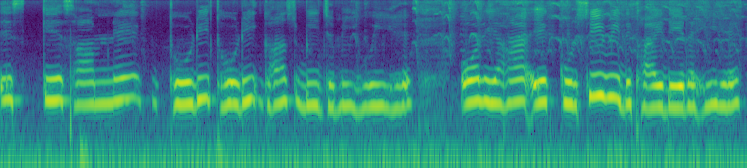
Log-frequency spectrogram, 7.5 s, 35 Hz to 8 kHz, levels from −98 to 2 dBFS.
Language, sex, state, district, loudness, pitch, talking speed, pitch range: Hindi, male, Uttar Pradesh, Lalitpur, -15 LUFS, 280 Hz, 145 wpm, 265-310 Hz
